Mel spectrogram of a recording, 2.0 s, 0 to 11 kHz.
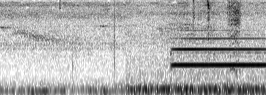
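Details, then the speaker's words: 2004 Dodge Dakota 4.7L V8 4x4 after replacing a new clutch fan that stayed locked and roared: reversing at idle, low quiet hum with reversing beeps and no fan roar. "okay so we're just idling backwards to get out of the yard and it's really quiet"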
